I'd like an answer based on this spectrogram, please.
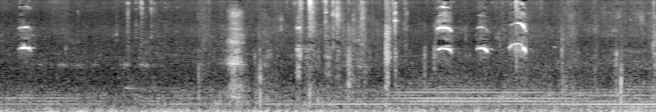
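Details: A leash-shy, timid dog protests while being walked and desensitized to leash pressure, giving thin, high yelping whimpers, one early and a cluster of rising-falling squeals midway, against a low background rumble and faint hum.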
